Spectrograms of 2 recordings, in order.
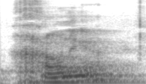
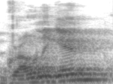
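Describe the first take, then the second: First: Groningen said the Dutch way, drawn out slowly; Dutch-style "Groningen" with a throaty opening G; Dutch pronunciation. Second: Said in the usual way. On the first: Shown as a demonstration. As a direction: say "Groningen" slowly as locals in the Netherlands do. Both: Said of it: "as they say here in the Netherlands".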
